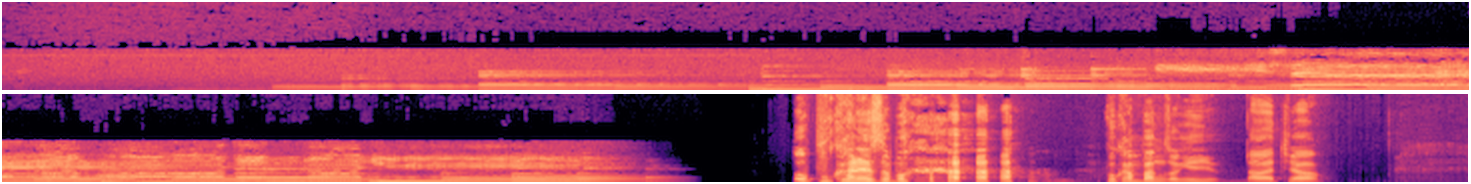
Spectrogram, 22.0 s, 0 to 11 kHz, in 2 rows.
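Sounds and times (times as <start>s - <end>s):
muffled lo-fi song recording from an illegal cassette tape: 0.0s - 15.1s
speech: 5.6s - 5.9s, 17.0s - 18.7s, 19.3s - 21.0s
laughter: 17.6s - 19.0s.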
